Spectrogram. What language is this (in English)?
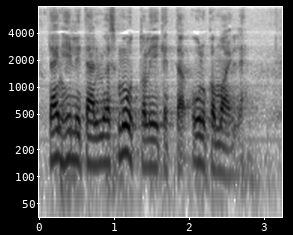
Finnish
